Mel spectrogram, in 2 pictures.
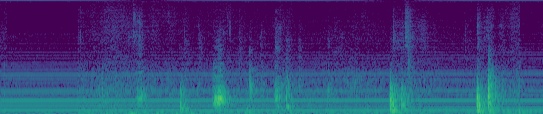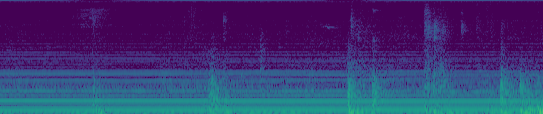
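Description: Steady electrical mains hum with a few brief knocks, the loudest about two, four and five seconds in.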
